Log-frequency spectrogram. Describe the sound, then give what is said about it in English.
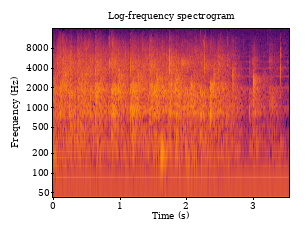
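An audience at a church gathering applauds, many hands clapping in a dense, steady stream that gradually thins toward the end. “Thank you, Liz. Welcome. Let's give her a hand there.”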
